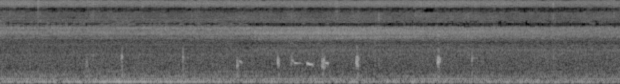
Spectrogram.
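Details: Chicken sneezing after eating scratch too quickly: several brief, sharp squeaky snorts over a steady low background hum.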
